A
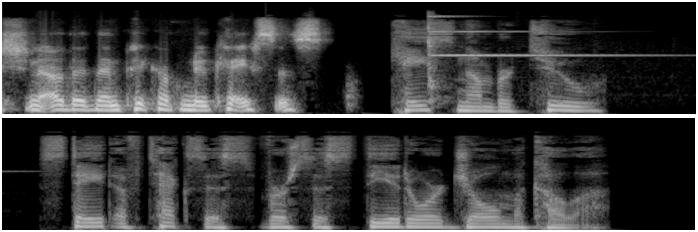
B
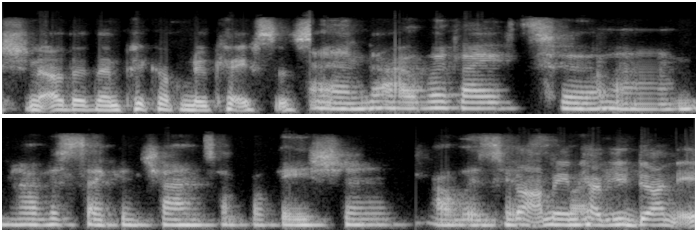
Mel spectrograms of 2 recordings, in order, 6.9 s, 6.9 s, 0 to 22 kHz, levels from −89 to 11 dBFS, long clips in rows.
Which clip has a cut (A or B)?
B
